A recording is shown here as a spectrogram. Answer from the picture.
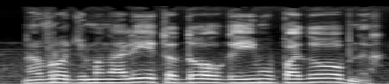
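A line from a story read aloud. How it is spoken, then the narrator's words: Gloomy grumble. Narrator (Russian): уныло проворчал Изя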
